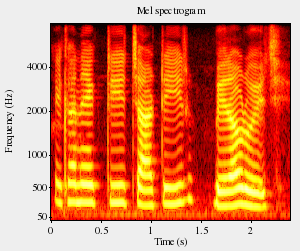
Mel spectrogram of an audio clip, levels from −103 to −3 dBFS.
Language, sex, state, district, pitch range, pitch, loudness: Bengali, female, West Bengal, Alipurduar, 230-275 Hz, 255 Hz, -15 LUFS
